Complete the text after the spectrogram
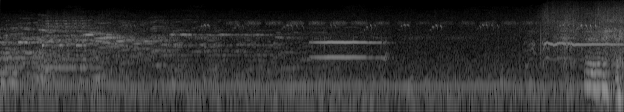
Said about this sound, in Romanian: Cocoșii vestesc miezul nopții.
